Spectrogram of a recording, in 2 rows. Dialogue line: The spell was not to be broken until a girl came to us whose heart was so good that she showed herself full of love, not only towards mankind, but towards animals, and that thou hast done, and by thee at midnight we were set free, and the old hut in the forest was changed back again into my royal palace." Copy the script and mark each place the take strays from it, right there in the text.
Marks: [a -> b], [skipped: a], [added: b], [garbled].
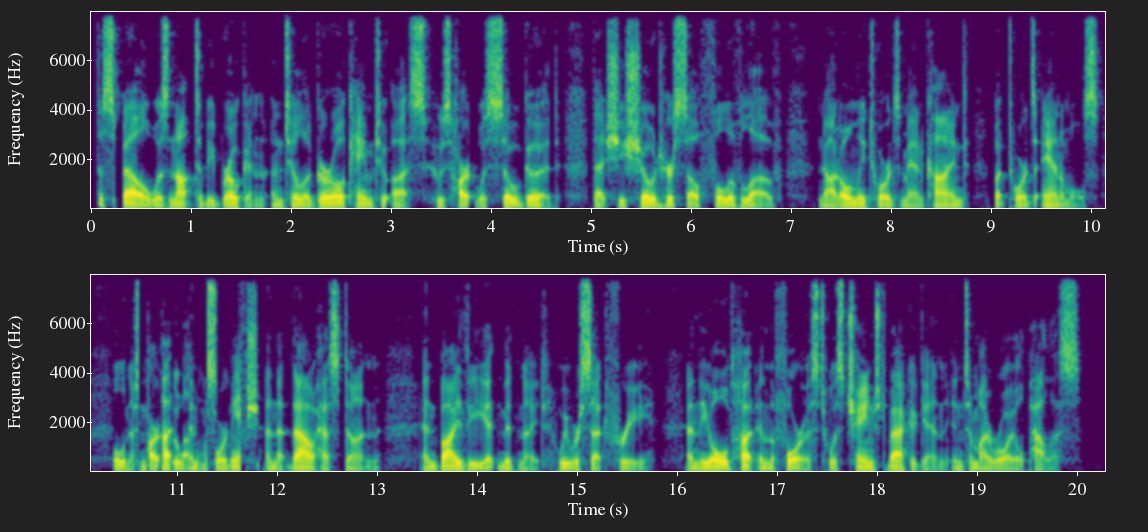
The spell was not to be broken until a girl came to us whose heart was so good that she showed herself full of love, not only towards mankind, but towards animals, [garbled] and that thou hast done, and by thee at midnight we were set free, and the old hut in the forest was changed back again into my royal palace."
